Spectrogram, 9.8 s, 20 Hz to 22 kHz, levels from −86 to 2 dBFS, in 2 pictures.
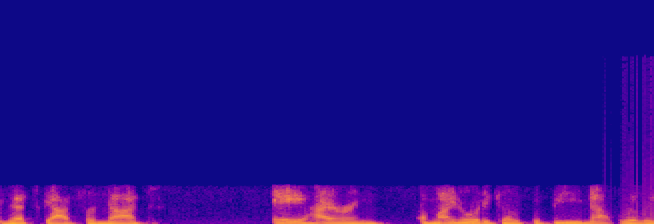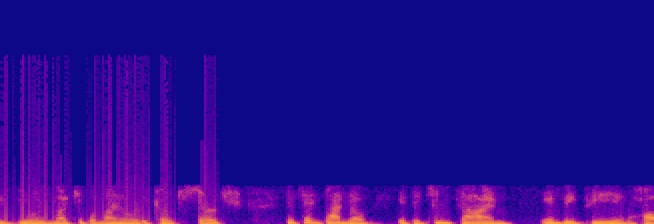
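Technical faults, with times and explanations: Throughout: tandem speech coding. The speech is rough, muffled and warbly. The damage sounds compounded, which points to about three low-rate speech coders in a row, likely AMR-NB, G.729A and GSM full rate joined by G.711 links. Each coder re-encodes the previous one's artefacts, so the smearing stacks up. That compounding is what separates it from a single narrowband codec, which would sound band-limited but much cleaner.
4.52 to 6.82 s: filter restarted on every block. A 50 Hz buzz rides on the sound. Each processing block starts from a zeroed filter state and leaves a small transient, and 50 ticks a second fits 20 ms blocks. Unlike mains hum, the buzz rises and falls with the signal's level and disappears in quiet stretches. It also has a clicky texture rather than a smooth tone, and it is confined to this span.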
